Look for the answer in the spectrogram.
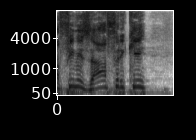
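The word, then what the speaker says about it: Finis Africae: É, se escreve Africai, mas é, uma, é, um, é, uma, é um termo latim, se chama Finis Afrique, e quer dizer em latim ali nos limites da África, no fim da África, né, na, na fronteira da África.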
